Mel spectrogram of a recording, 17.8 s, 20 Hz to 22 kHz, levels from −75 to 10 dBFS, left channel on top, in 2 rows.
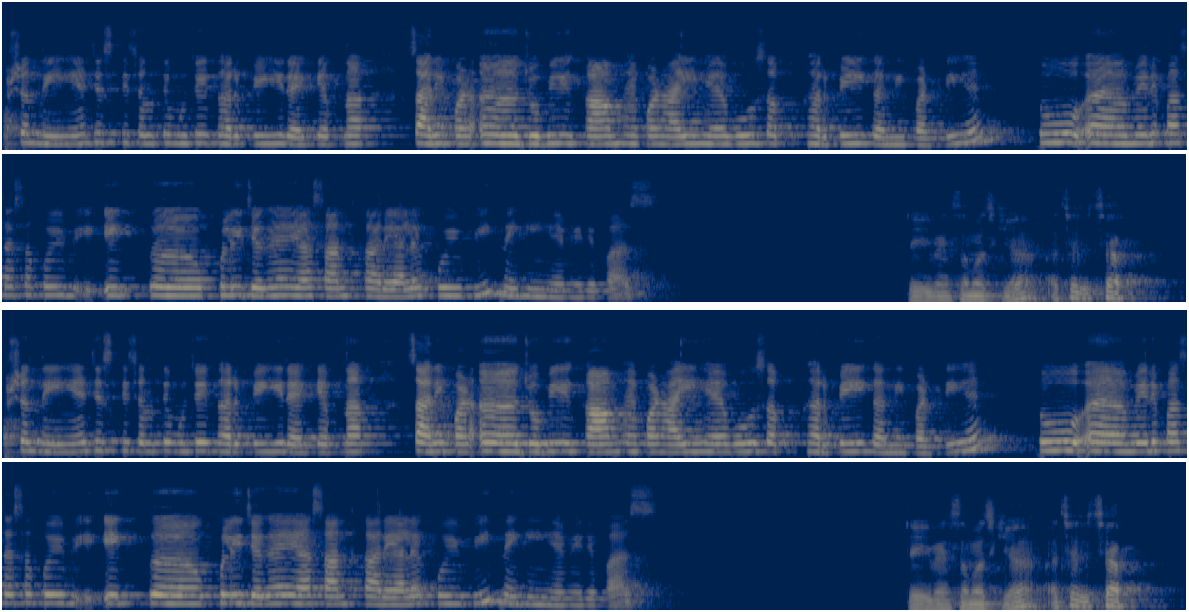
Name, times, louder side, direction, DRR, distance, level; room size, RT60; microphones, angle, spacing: voice 1, 0.0-2.7 3.1-7.4 7.8-13.8, right 1 dB, 20° right, 8 dB, 1.0 m, -30 dB
voice 2, 15.7-17.3, right 2 dB, 40° right, 10 dB, 0.7 m, -33 dB
16.5 x 11.5 x 6.7 m, 0.76 s
head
